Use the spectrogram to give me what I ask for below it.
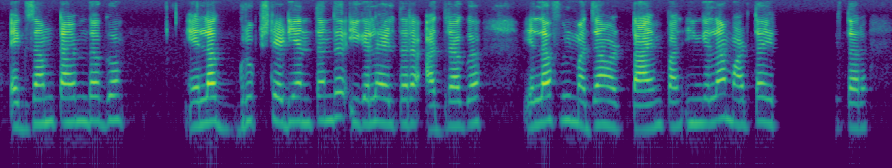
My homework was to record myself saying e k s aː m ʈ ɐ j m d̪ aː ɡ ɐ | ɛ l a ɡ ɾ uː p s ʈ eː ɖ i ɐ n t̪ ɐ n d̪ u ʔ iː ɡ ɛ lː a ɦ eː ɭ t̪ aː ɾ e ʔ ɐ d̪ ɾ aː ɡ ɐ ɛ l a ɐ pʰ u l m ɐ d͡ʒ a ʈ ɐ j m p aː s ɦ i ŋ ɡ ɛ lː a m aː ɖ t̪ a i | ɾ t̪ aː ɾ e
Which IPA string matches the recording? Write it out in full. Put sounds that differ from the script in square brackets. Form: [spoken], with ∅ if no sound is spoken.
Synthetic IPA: e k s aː m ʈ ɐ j m d̪ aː ɡ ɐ | ɛ [lː] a ɡ ɾ uː p s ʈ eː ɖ i ɐ n t̪ ɐ n d̪ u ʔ iː ɡ ɛ lː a ɦ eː ɭ t̪ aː ɾ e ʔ ɐ d̪ ɾ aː ɡ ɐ ɛ [lː] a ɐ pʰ u l m ɐ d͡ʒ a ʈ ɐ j m p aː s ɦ i ŋ ɡ ɛ lː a m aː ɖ t̪ a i | ɾ t̪ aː ɾ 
